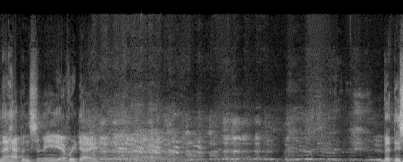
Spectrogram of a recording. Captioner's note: audience laughing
